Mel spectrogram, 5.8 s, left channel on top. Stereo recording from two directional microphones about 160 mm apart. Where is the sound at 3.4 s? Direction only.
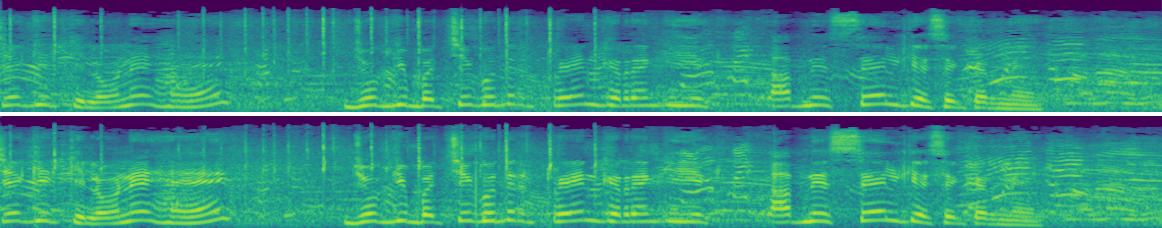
55° left (ahead or behind).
